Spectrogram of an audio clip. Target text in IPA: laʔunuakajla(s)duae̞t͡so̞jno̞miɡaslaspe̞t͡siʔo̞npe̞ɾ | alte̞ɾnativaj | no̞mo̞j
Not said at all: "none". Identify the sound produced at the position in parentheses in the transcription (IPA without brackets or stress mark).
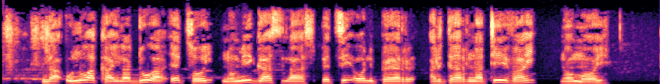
none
